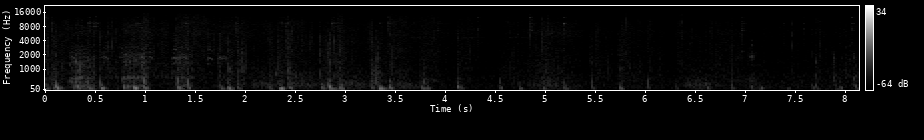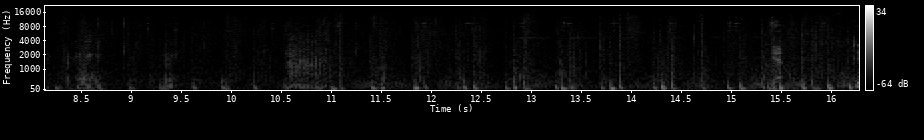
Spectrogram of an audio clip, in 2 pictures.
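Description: Rapid rhythmic hoof clops of a horse in the video game Red Dead Redemption 2, steady and fairly close, with a whinny and a person talking over the galloping.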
